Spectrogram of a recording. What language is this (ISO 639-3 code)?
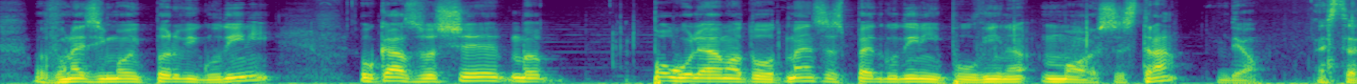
bul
